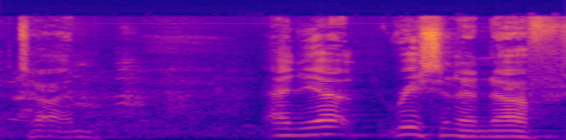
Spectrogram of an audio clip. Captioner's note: laughter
